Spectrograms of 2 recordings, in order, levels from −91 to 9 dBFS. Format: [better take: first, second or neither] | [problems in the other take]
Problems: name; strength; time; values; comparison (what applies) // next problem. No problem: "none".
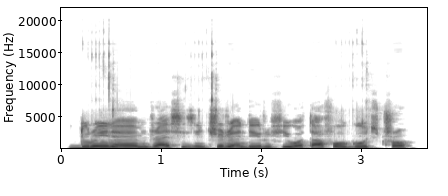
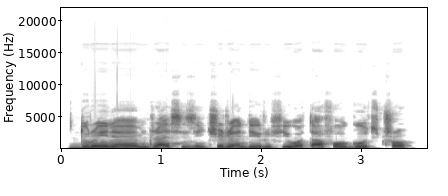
second | noise reduction (neural mask model Resemble Enhance denoiser)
